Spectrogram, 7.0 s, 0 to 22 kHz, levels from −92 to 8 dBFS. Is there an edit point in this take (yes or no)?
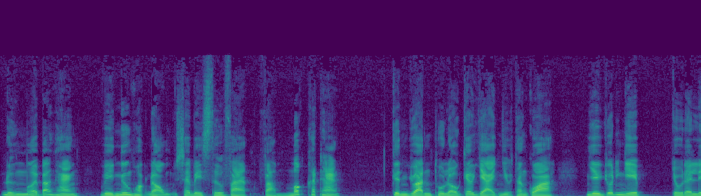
no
